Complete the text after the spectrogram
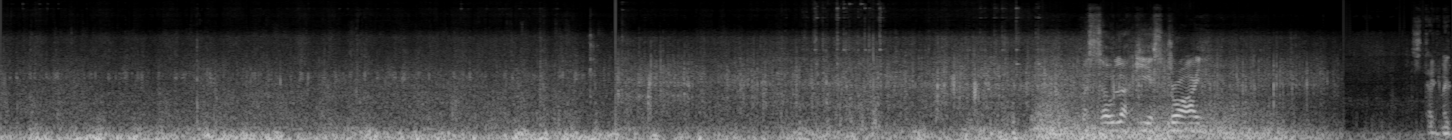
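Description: Wind buffets the microphone outdoors with a low rumble.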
